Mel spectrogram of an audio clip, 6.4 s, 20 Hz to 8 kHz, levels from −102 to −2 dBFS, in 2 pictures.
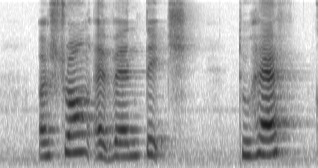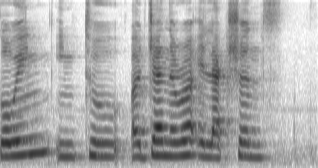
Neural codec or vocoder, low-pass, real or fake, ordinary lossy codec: none; none; real; none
